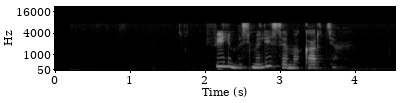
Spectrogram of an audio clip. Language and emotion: Russian, neutral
